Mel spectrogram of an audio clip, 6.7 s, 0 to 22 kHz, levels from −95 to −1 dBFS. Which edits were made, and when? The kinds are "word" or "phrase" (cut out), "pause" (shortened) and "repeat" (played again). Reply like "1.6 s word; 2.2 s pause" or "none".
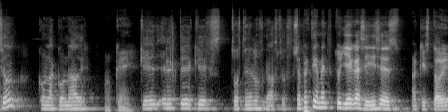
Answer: none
